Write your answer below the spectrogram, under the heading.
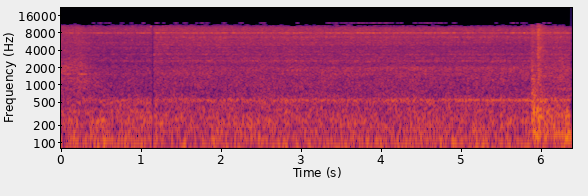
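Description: Woodworking machinery running with a steady mechanical hum and a faint steady whine, then a sudden louder knock near the end.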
